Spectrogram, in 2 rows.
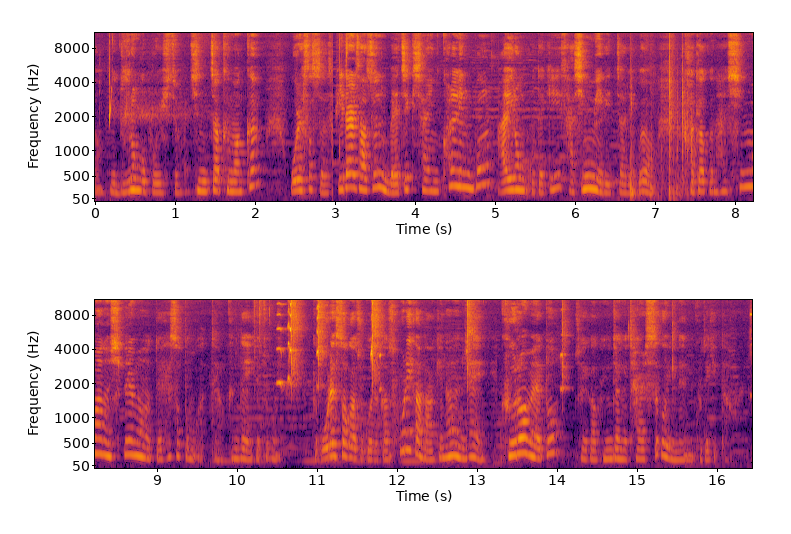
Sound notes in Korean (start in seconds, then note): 10.5 삐걱 삐걱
